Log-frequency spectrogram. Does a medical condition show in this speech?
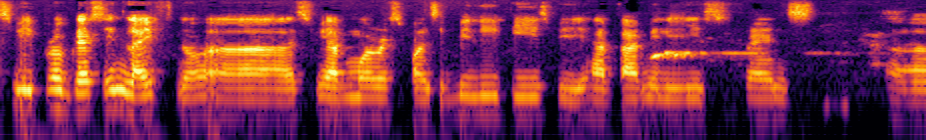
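No.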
